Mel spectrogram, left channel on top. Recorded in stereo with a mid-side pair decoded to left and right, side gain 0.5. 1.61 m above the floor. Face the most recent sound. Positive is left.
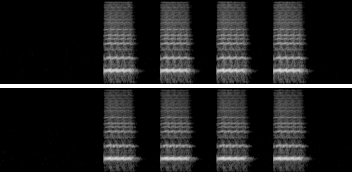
turn(degrees=35)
